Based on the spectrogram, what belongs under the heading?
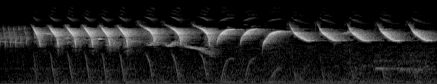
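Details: A clean canary phrase of clear, rhythmic downslurred whistles, each repeated about four times a second, running steadily with almost no background.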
